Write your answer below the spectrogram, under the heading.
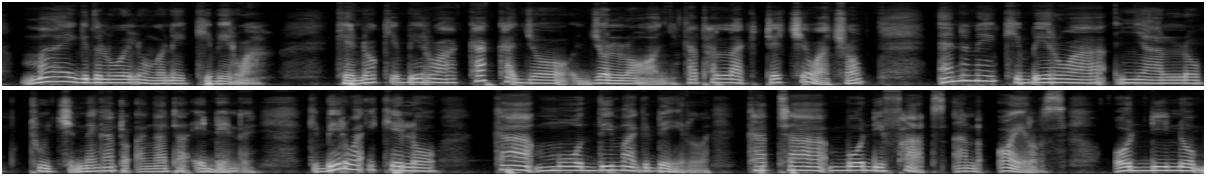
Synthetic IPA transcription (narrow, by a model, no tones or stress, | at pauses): maiɡid̪lwoilwoŋɡonɪkʰɪbɪɾwa̰ | kʰendokʰɪbɪɾwakʰakʰa̰d͡ʒɔd͡ʒɔlɔ̰ɲkatʰalaktet͡ʃewa̰t͡ʃɔ | ɛnnɛkʰɪbɪɾwaɲalo | tʰut͡ʃnɛŋatɔʔaŋata̰ʔedḛndḛkɪbɪɾwaʔɪkʰelo | kamod̪imaɡdḛl | kʰatʰabodifa̰tsandɔɪls | odino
